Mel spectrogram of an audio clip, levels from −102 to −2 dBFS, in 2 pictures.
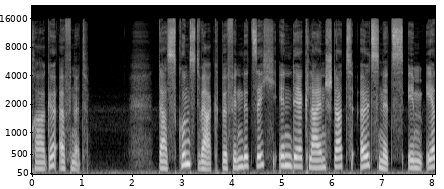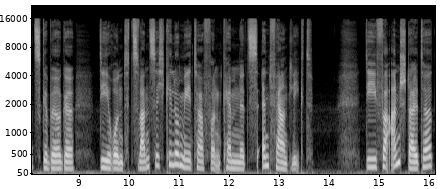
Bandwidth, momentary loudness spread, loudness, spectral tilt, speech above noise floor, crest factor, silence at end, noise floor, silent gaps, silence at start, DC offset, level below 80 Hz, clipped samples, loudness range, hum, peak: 16 kHz; 9 LU; -24 LUFS; -4.5 dB/octave; 35 dB; 18 dB; 0.05 s; -59 dBFS; none; 0 s; under 0.1%; -52 dBFS; under 0.1%; 4 LU; none; -8 dBFS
